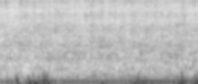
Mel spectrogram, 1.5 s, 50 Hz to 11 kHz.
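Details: Seawater cooling discharge from the running crew cabin marine air conditioner on a 1988 Hatteras 65C, with the water pump and compressor running and cold air produced: steady surging splashes with no sputtering or air gaps. Healthy flow.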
